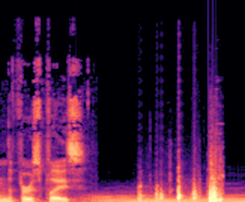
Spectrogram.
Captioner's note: doorknob rattling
